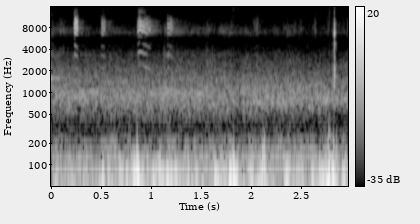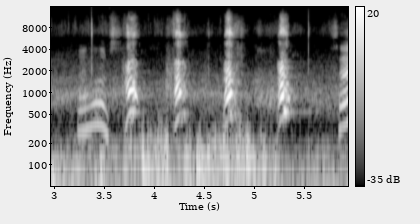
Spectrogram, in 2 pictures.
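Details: German Shepherds Sophy and Toby, with their mascot Ted, at a training and boarding kennels in Worcestershire countryside; after a quiet, rustling start, high arched whining yelps rise and fall about twice a second, with a person's voice nearby.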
